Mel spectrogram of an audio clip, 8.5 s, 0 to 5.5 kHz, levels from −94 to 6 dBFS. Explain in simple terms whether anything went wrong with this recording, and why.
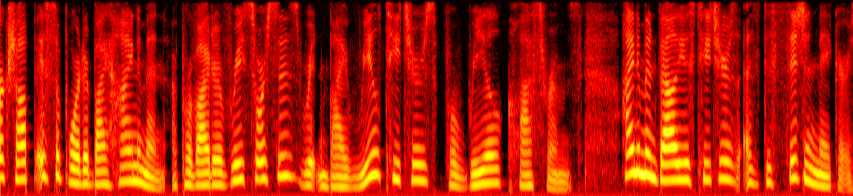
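Listening to the recording, nothing stood out as having gone wrong.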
